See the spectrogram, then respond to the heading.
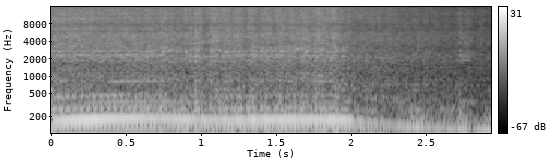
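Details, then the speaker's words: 1967 Chevy C-10 with a new carburetor, new fuel pump and new fuel line from the tank to the pump; revs up to a strong drone, then sags and cuts out at about 2500 rpm, cause still unknown. "just about 2500 rpms it just starts cutting out like you wouldn't believe"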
